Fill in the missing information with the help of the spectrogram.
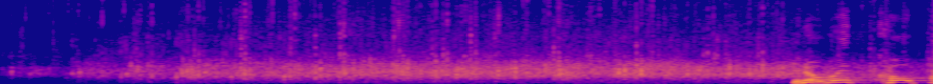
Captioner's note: applause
